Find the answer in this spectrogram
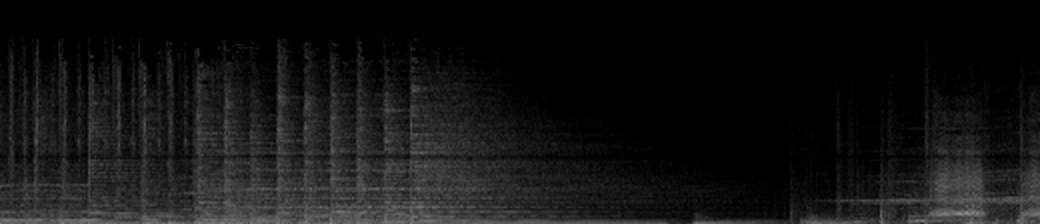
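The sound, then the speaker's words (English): A raven caws loudly, a run of harsh, raspy calls over a sustained tonal backdrop that swells again near the end. “he's just a bird having a bad day. Come on, Dewey! Don't you want to solve the mystery? Well... Okay, I'm in. Follow that raven!”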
